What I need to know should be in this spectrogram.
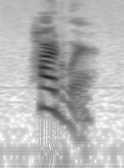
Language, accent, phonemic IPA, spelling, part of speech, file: English, US, /ˈhɑɹdˌwɛɹ/, hardware, noun, En-us-hardware.ogg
